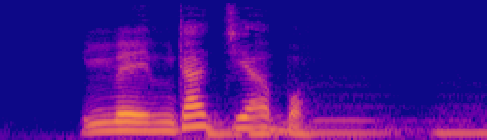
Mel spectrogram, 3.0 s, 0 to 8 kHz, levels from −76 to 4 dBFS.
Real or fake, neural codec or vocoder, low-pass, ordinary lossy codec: fake; codec, 16 kHz, 0.5 kbps, FunCodec, trained on Chinese and English, 25 frames a second; 7.2 kHz; MP3, 32 kbps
